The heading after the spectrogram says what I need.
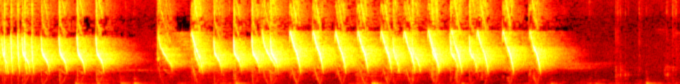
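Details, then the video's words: Energetic bar-winged prinia (ciblek) in white-prinia 'tembakan' burst song. Long, nearly continuous series of rapid high downslurred notes, about three to four per second, with a brief break before quiet at the end. "burung ciblek gacor versi tembakan perenjak putih"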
